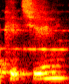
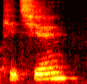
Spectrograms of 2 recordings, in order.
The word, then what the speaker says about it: kitsune: i said i think the japanese call it kitsune i'm not even sure if i've pronounced that correctly but we'll go with that i think they pronounce the e at the end but don't quote me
